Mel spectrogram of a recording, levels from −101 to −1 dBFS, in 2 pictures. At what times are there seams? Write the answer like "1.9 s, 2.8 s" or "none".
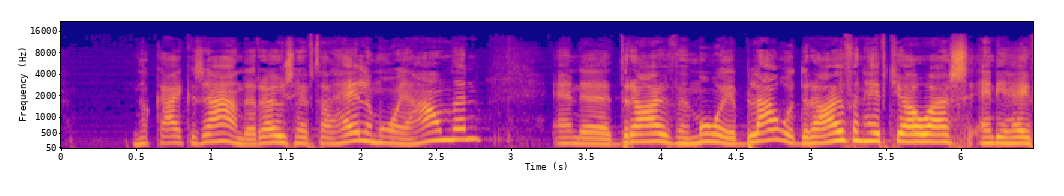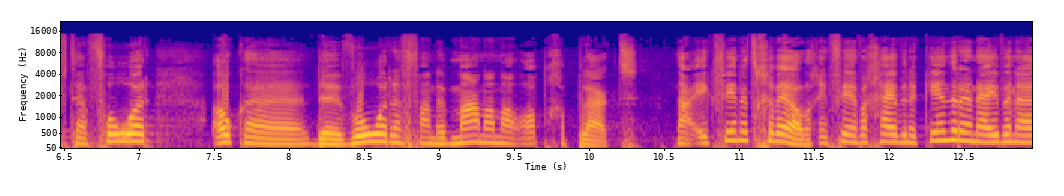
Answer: none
